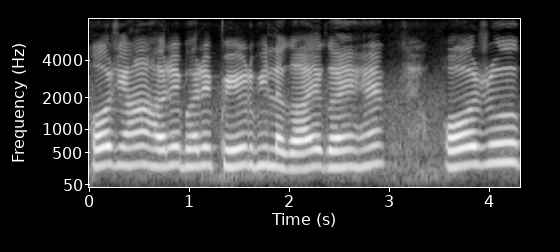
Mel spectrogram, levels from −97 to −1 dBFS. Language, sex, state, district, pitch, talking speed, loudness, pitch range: Hindi, female, Madhya Pradesh, Katni, 295 Hz, 140 wpm, -12 LUFS, 275-310 Hz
